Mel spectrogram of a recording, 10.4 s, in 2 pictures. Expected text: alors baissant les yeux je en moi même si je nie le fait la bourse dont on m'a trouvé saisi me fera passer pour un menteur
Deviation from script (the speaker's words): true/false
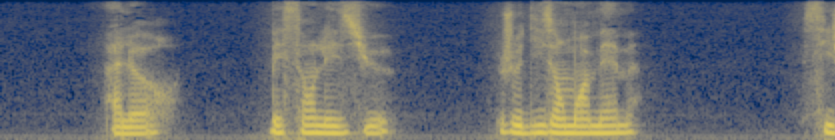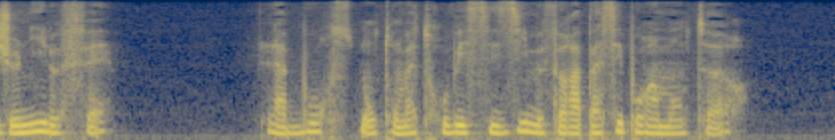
true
